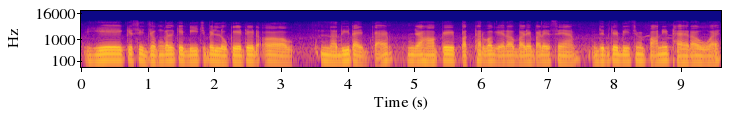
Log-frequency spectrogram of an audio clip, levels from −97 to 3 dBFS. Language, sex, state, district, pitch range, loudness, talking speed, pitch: Hindi, male, Chhattisgarh, Raipur, 95-105 Hz, -15 LUFS, 170 wpm, 100 Hz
